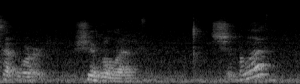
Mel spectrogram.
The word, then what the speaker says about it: Shibboleth: How would you pronounce that word? Shibboleth.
